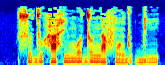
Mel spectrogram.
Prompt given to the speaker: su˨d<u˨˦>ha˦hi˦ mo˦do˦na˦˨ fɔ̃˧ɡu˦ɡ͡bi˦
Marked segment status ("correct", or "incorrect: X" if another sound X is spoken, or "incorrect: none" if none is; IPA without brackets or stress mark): correct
